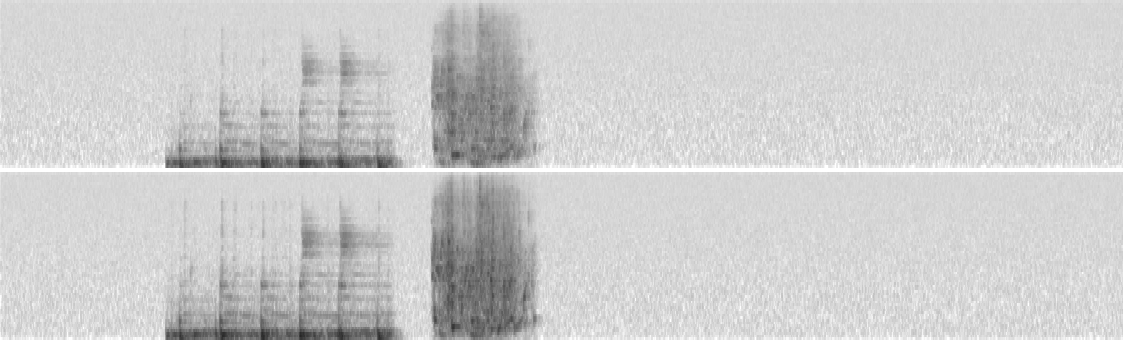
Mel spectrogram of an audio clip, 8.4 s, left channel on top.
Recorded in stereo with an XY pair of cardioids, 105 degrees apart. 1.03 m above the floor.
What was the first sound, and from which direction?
Tapping, 40° right.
